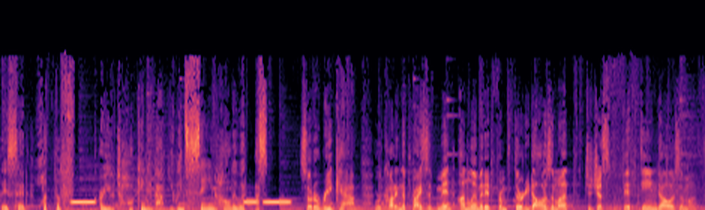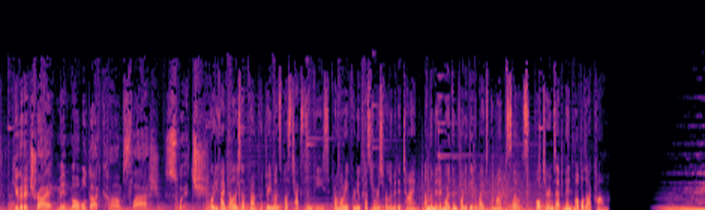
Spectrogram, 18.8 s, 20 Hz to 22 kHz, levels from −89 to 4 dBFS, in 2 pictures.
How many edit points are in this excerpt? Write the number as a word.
one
